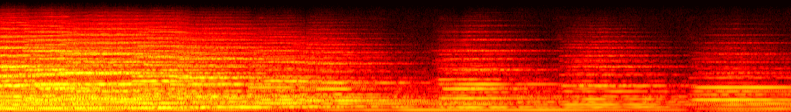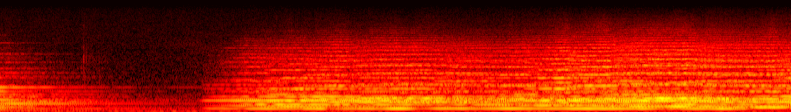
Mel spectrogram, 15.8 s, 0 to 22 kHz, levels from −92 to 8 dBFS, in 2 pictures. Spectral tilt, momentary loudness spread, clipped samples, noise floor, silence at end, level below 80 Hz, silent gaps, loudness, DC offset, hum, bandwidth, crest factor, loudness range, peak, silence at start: -4.5 dB/octave; 20 LU; under 0.1%; -54 dBFS; 0 s; -52 dBFS; none; -18 LUFS; under 0.1%; none; 15.5 kHz; 20 dB; 16 LU; 0 dBFS; 0 s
